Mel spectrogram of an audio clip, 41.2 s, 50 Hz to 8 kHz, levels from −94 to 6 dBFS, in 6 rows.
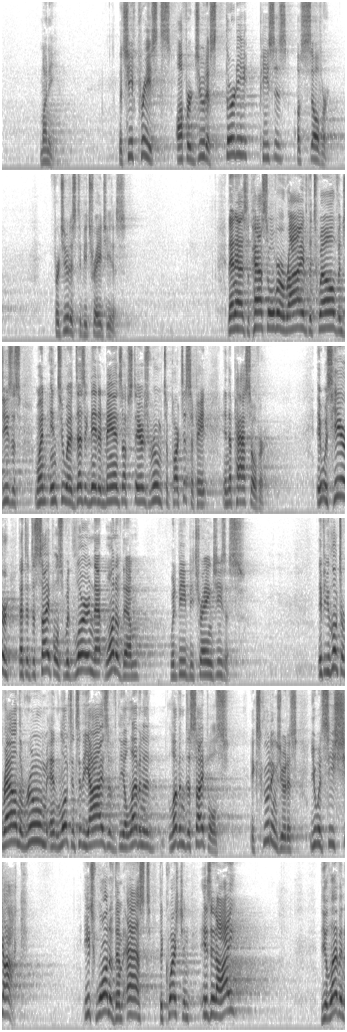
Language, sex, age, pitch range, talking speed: English, male, 40-59, 165-230 Hz, 130 wpm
